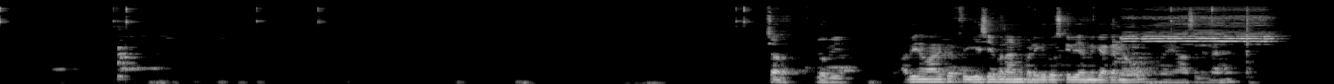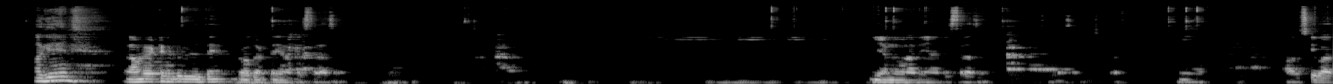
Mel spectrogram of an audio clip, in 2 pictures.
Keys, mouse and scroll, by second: 1.1 click, 2.6 click, 7.4 click, 8.6 v, 11.7 click, 13.6-15.1 drag, 16.1-21.1 drag, 22.1 v, 22.2 click, 23.4-25.0 drag, 25.2 click.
